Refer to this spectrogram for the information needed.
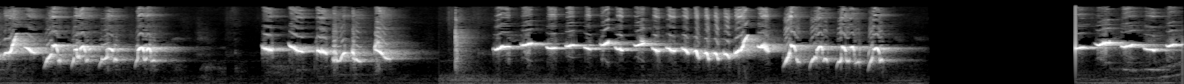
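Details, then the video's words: White-rumped shama reproducing canary song, delivered in several bursts separated by short silences: rapid buzzy trills and descending whistled slurs, one long rolling phrase with a sharp upward flourish near the end. "murai batu bongkar isian KENARI"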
